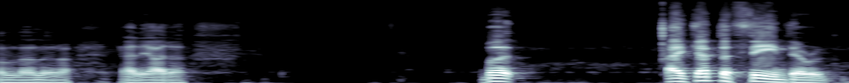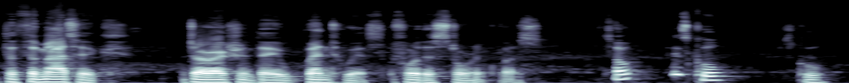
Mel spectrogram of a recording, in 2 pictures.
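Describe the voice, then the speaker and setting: A man's voice: low-pitched, smooth. A man doing casual, rambling game reaction commentary as a streamer, with joking asides. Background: faint music.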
